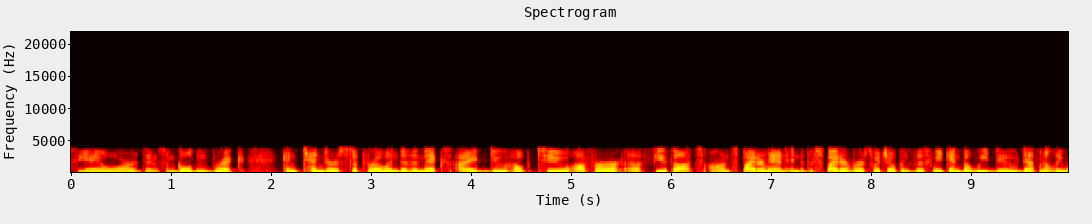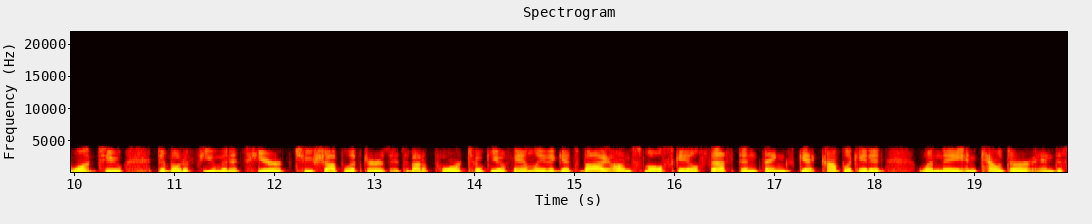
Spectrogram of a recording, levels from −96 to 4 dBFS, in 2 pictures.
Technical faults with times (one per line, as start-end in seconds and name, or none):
1.02 microphone volume stepped up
